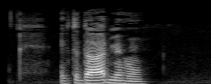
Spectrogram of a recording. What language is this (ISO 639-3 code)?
urd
